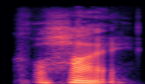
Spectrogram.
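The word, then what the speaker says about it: kxhai: have to say that's by k x h a i pronounced kohai sick Nano chip let's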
